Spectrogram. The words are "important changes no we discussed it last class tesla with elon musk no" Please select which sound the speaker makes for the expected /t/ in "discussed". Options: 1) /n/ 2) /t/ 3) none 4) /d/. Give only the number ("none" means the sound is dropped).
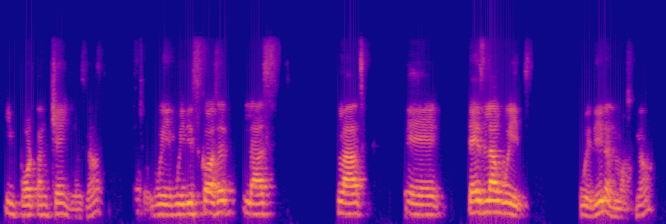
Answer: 3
